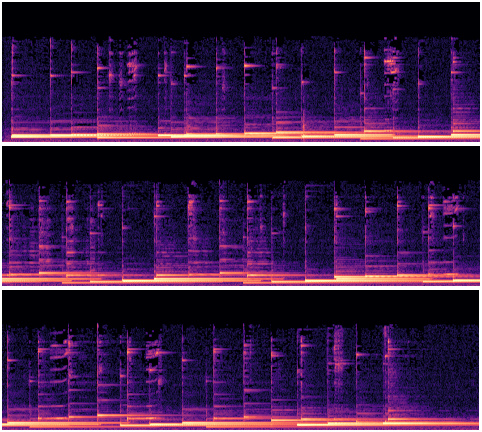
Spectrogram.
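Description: A music box plinks out a slow, steady melody, each bright metallic note ringing and decaying one after another, close and clear with no voices.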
